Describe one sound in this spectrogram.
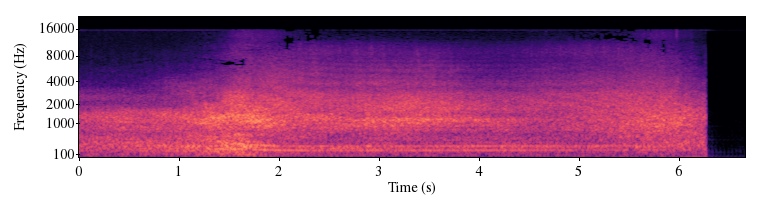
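A car drives past close by, its tyres hissing.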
